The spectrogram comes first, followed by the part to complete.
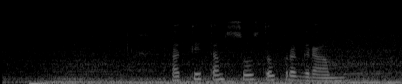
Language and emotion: Russian, neutral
